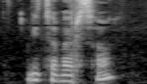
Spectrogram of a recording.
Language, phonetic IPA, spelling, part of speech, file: Polish, [ˈvʲit͡sɛ ˈvɛrsa], vice versa, adverbial phrase, LL-Q809 (pol)-vice versa.wav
